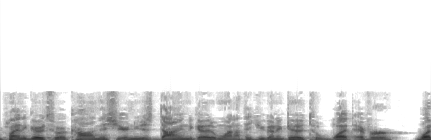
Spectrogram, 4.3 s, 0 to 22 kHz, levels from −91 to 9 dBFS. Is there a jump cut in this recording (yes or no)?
no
